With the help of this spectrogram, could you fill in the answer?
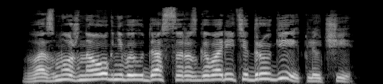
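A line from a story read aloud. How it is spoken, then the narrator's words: Sudden loud statement. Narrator (Russian): вдруг громко произнес Марк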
